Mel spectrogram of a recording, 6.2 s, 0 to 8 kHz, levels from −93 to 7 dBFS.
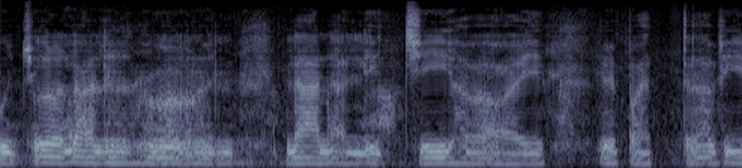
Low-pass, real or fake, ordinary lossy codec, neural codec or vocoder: none; fake; none; codec, 16 kHz, 4 kbps, FunCodec, trained on Chinese and English, 50 frames a second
